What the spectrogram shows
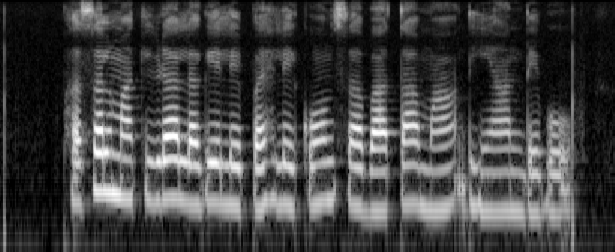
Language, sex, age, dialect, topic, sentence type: Chhattisgarhi, female, 31-35, Northern/Bhandar, agriculture, question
